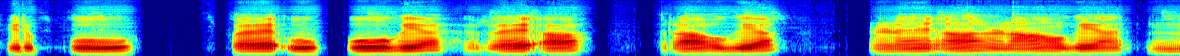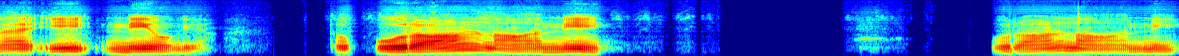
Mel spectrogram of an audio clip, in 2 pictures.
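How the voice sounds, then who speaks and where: A man's voice: medium pitch, flat delivery, very slow, clean tone, no echo, highs cut off. A man explaining a Sanskrit textbook lesson, patiently spelling out words letter by letter. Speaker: Sanskrit teacher.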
